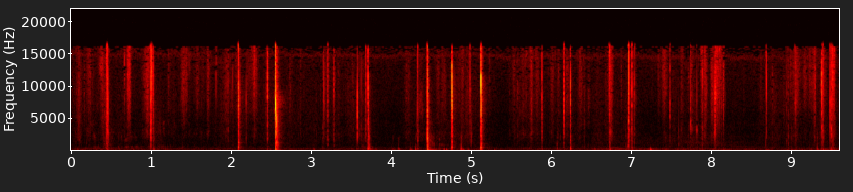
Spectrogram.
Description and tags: elastic hair band snapping
snapping, tie, hair, elastic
